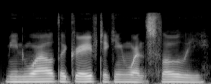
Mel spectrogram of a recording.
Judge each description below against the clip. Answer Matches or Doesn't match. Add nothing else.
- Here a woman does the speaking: Doesn't match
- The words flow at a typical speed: Matches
